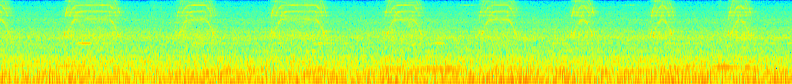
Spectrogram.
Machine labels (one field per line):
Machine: slide rail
